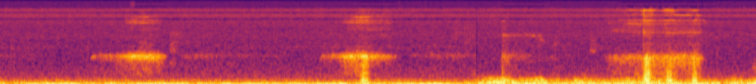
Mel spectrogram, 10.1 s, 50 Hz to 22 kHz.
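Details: F2 Savannah cat in deep sleep, snoring and twitching: soft, rhythmic snoring with a few snorts and snuffles over a steady low room hum.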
